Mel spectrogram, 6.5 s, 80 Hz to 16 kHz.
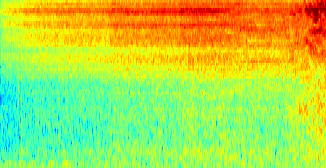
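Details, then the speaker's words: Bose L1 Pro 16 powered speaker fed from a Behringer mixer amp, speaker at about half volume with nothing playing; a steady, loud, even hiss that swamps the mic and makes it unusable: powered speaker hiss. "Do you hear that hiss? I mean, I'm sure you do. That's pretty loud. So, it's unusable."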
